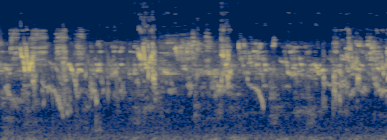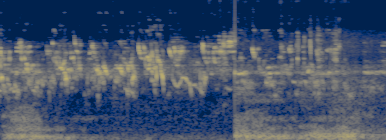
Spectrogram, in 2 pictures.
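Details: Happy pet budgerigars chatter in a dense flock of twittering, chirping notes. A low rumbling background noise enters midway and again near the end.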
